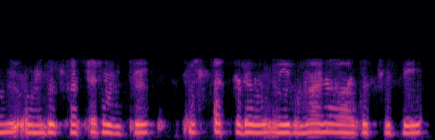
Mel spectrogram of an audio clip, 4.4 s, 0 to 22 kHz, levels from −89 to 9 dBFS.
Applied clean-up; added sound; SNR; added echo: neural mask model Resemble Enhance denoiser.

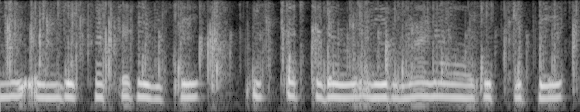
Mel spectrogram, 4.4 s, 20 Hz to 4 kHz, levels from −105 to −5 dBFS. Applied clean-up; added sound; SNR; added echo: neural mask model RNNoise.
